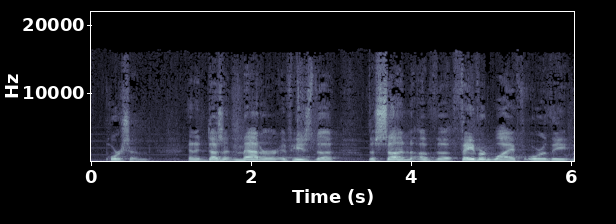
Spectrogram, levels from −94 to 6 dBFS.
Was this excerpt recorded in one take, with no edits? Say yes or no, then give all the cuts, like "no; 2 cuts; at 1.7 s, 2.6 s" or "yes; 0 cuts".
yes; 0 cuts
